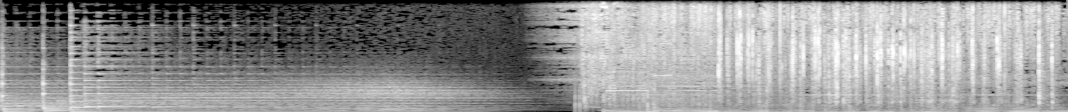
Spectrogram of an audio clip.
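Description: Rapid clatter of typing on a computer keyboard, with many dense keystrokes in a loud, busy stream. Before it, a sustained ringing tone fades out over about five seconds.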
